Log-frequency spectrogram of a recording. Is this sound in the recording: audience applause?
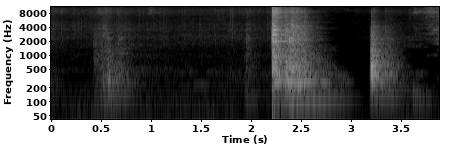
no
